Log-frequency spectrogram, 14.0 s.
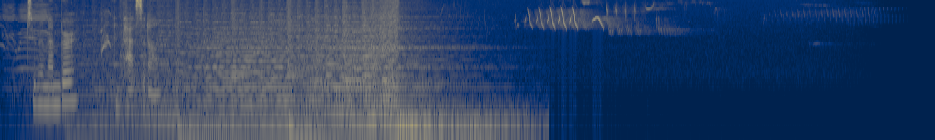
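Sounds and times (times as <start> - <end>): background music: 0.3 - 8.2
small bird chirping: 7.7 - 13.3
faint bird trill: 7.8 - 10.8, 11.5 - 13.2.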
